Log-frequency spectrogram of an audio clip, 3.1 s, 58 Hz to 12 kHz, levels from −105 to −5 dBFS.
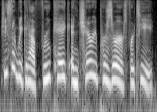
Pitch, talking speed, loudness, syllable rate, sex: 270 Hz, 230 wpm, -17 LUFS, 5.1 syllables/s, female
